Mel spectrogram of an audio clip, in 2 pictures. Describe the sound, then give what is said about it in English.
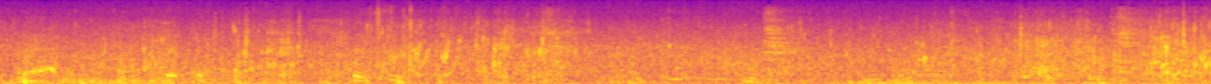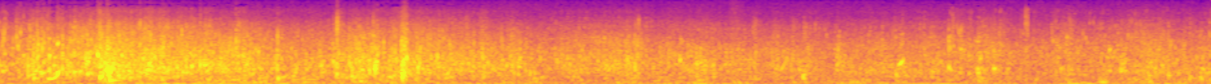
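Water sloshing and splashing around a small rowing boat as an oar dips in, with irregular strokes over steady wind and lapping water, no voices. “He's just sitting there, and every time I push the oar close to him, he opens his mouth.”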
